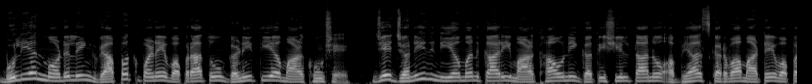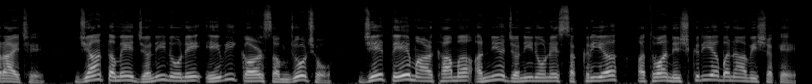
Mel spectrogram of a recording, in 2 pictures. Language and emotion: Gujarati, neutral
